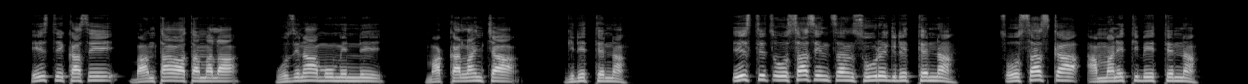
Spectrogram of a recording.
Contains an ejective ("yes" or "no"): yes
